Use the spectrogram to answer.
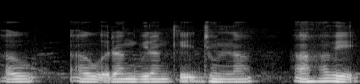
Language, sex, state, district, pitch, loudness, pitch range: Hindi, female, Chhattisgarh, Raipur, 125 Hz, -16 LUFS, 125-140 Hz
